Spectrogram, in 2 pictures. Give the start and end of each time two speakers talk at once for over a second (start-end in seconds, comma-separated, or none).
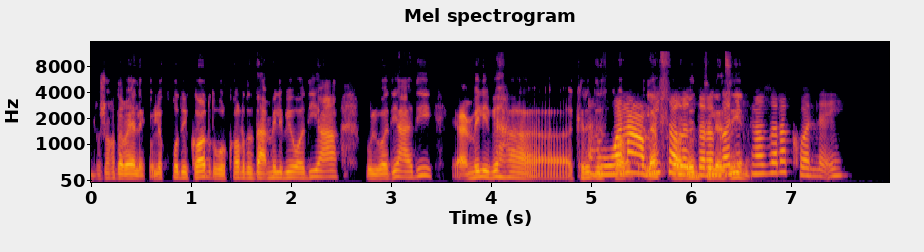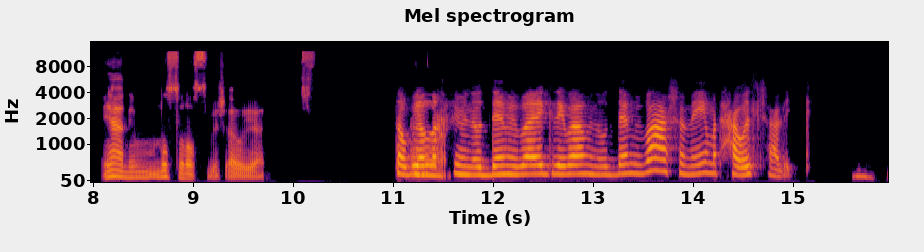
5.0-6.6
